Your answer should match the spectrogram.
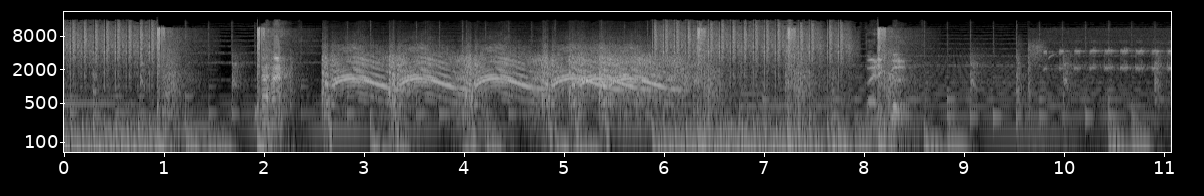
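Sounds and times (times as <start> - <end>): rapid gunfire sound effect: 0.0 - 1.2, 4.8 - 8.0.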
